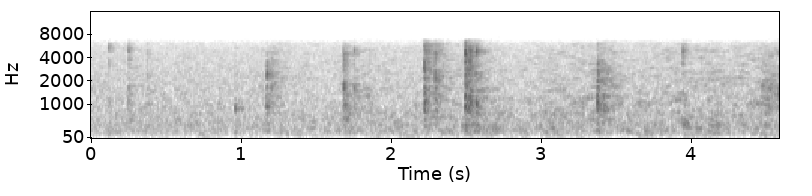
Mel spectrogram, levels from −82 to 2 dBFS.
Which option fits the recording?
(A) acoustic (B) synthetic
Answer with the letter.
A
